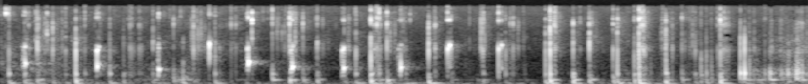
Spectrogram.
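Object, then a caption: Plastic pouch filled with gel beads. Long pointed nails of both hands continuously tap and scratch a small, squishy plastic orbeez gel-bead pouch resting on top of the microphone. Rapid, close taps and soft plopping thuds with a low-heavy body mix with brief squelchy clicks and light scratchy rustles. Each hit dies away almost instantly.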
